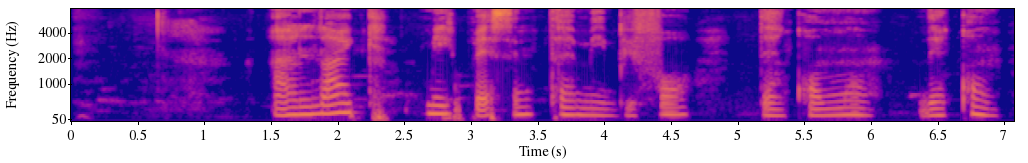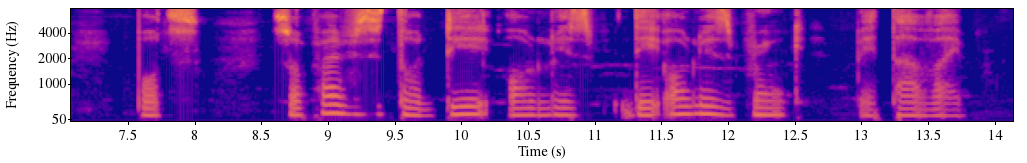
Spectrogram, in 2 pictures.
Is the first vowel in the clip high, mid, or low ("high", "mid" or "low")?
low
